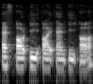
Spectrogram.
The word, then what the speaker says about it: freiner: Notice the pronunciation of freiner, we've got the F-R-E-I-N-E-R, freiner, because there's an E after the M.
